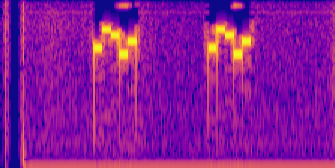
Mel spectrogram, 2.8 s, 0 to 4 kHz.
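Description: Five-tone selective call (ZVEI), heard as quick runs of five tones, tones of about 70 ms. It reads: 88079 88079
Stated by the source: ZVEI five-tone selective call received via SDR.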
